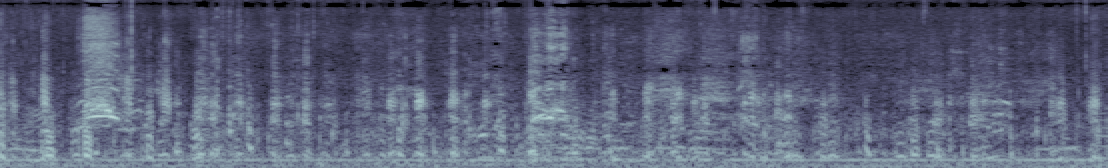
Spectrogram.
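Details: Farm ducks being fed on an organic village farm in Andhra Pradesh, India, among chickens and geese; scattered raspy quacks over a steady low hum, with two louder calls near one and four seconds.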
